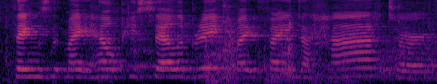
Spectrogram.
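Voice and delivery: ordinary delivery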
